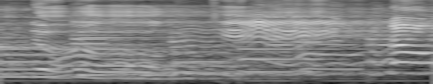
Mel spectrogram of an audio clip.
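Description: Woman singing a Vietnamese song into a microphone over a karaoke backing track, holding wavering notes with a wide vibrato.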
